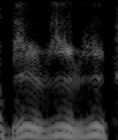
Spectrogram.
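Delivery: soft buzzing engine zips; quick quiet vroom noises made by mouth; imitated motor buzz. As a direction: buzz like a little motor zooming by. Imitates jet ski zipping about.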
